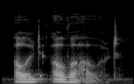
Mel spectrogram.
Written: old overholt

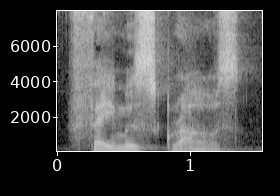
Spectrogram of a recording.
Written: Famous Grouse

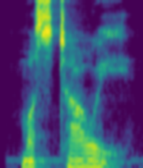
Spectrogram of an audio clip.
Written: Mosstowie

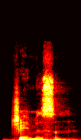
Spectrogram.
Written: Jameson

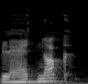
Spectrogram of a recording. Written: Bladnoch

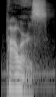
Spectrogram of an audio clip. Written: powers

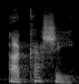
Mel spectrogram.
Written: akashi

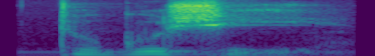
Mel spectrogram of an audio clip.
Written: togouchi

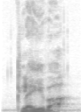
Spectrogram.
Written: Glayva

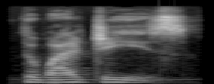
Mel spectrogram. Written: the wild geese

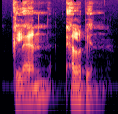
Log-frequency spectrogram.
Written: Glen Albyn

